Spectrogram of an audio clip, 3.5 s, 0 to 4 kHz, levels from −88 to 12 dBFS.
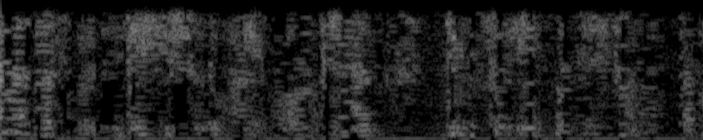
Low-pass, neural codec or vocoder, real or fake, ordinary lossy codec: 3.6 kHz; none; real; Opus, 32 kbps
